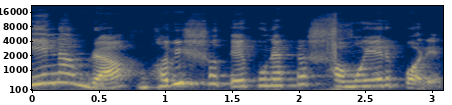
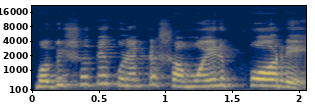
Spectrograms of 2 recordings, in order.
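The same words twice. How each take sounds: First: Said in the usual way. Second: পরে pressed a little harder and held at the end; stress on পরে. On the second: Shown as a demonstration. Teacher showing students where to stress পরে, leaning on it. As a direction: lean on the word পরে. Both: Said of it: "এই পরে শব্দটার উপর জোর দিতে হবে".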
